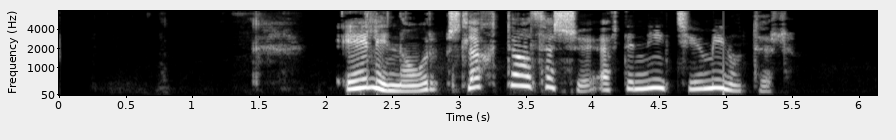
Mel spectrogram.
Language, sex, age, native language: Icelandic, female, 40-49, Icelandic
